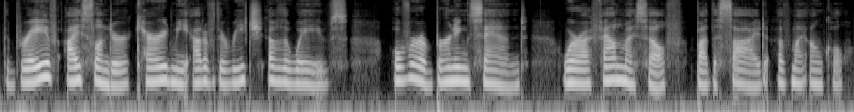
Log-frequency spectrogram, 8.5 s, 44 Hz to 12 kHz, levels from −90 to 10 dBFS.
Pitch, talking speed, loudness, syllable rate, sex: 195 Hz, 185 wpm, -17 LUFS, 5.1 syllables/s, female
